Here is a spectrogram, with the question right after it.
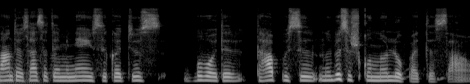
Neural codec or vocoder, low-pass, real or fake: none; 14.4 kHz; real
